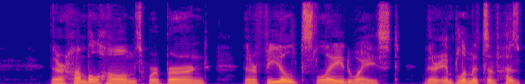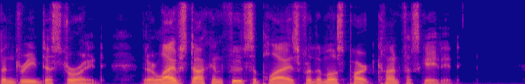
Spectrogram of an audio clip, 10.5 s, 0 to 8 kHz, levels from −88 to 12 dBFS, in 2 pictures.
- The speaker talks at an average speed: Yes, average, 145 wpm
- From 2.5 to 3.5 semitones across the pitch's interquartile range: No, average, 5.2 semitones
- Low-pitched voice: Yes, low, 115 Hz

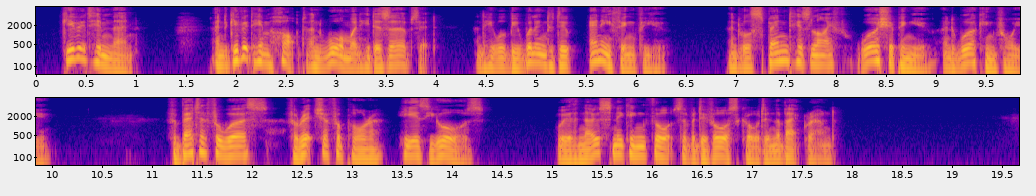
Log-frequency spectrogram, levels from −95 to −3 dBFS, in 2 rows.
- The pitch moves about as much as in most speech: No, wide, 5.7 semitones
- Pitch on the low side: Yes, low, 105 Hz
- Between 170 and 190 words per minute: Yes, average, 175 wpm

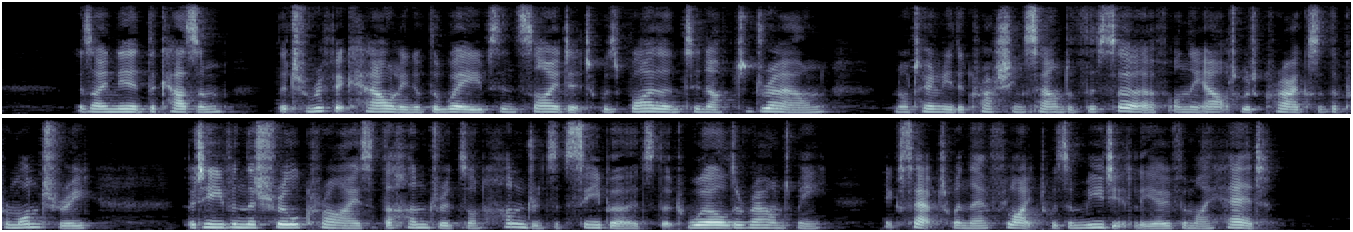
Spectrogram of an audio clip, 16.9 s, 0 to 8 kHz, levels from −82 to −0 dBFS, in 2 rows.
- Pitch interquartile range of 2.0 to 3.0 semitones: Yes, narrow, 2.4 semitones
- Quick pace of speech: Yes, fast, 210 wpm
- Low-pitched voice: No, high, 190 Hz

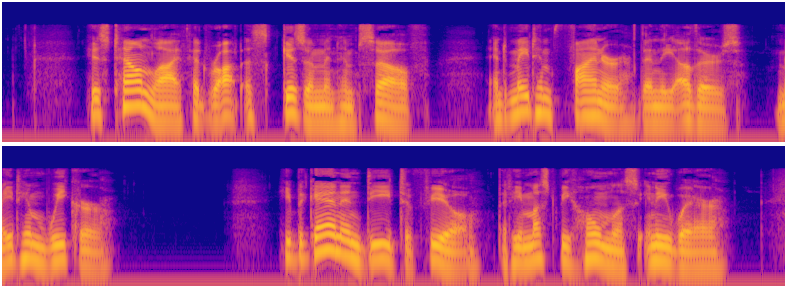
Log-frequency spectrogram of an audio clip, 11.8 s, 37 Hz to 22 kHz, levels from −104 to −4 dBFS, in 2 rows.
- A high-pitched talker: No, low, 110 Hz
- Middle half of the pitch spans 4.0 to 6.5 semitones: Yes, average, 5.3 semitones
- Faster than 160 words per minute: No, average, 155 wpm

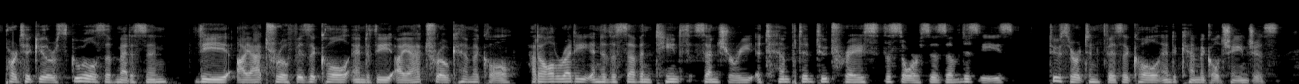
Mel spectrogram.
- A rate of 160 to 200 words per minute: No, average, 140 wpm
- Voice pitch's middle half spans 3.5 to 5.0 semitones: No, narrow, 2.4 semitones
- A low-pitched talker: Yes, low, 110 Hz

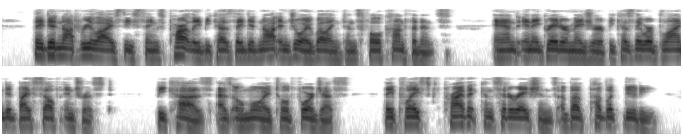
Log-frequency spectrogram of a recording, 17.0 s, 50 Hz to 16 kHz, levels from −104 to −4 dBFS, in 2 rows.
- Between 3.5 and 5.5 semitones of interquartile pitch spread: No, average, 2.8 semitones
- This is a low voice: Yes, low, 110 Hz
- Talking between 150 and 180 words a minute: No, average, 140 wpm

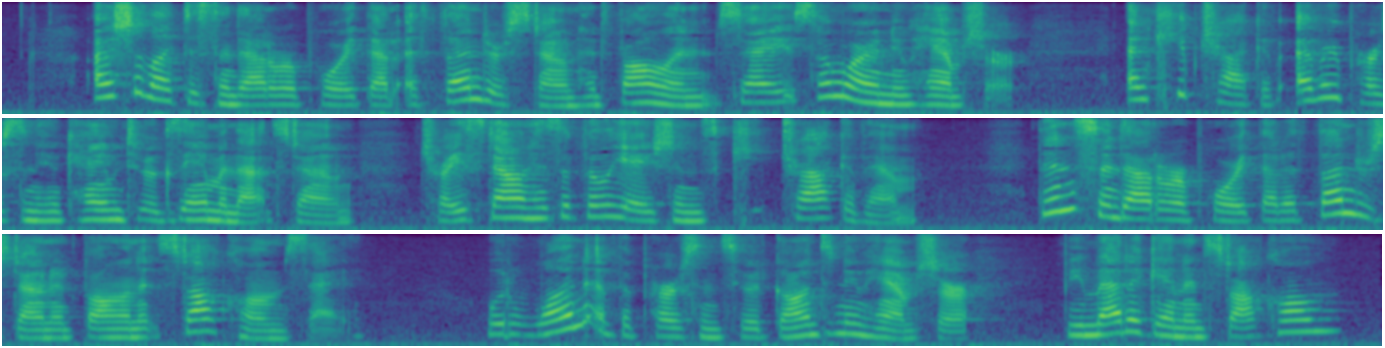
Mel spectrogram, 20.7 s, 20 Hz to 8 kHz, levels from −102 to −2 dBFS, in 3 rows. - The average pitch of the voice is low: No, high, 210 Hz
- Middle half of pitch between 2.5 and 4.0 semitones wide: No, average, 5.2 semitones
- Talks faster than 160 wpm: Yes, average, 195 wpm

